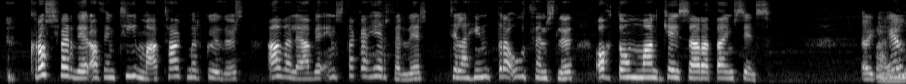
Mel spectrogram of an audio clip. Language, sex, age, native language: Icelandic, female, 30-39, Icelandic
